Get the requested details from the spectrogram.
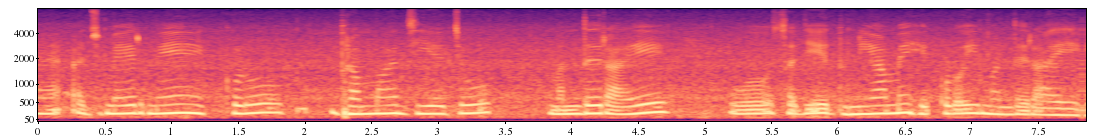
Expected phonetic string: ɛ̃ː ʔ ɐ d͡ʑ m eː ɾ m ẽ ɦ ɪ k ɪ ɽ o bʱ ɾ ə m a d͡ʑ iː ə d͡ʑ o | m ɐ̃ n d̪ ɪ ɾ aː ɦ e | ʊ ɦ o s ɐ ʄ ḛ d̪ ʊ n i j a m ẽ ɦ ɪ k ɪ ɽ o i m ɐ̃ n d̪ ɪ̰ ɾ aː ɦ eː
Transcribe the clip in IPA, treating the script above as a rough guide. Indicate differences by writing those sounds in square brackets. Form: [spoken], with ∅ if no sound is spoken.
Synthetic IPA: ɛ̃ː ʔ ɐ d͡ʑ m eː ɾ m ẽ ɦ ɪ k ɪ ɽ o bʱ ɾ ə m a d͡ʑ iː ə d͡ʑ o | m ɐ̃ n d̪ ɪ ɾ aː ɦ e | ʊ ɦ o s ɐ ʄ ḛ d̪ ʊ n i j a m ẽ ɦ ɪ k ɪ ɽ o i m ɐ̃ n d̪ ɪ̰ ɾ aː ɦ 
